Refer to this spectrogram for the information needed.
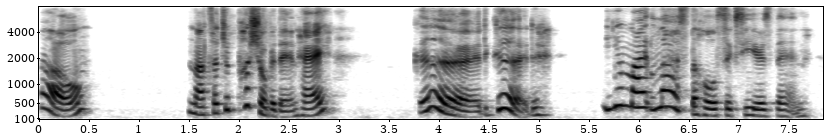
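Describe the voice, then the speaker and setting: A woman's voice: medium pitch, sing-song, slow pace, long pauses, dark tone, breathy edge, full character voice. A woman voicing a breezy female ghost who works in a gambling den, playful, casual and teasing, in a storybook reading. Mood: amused.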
